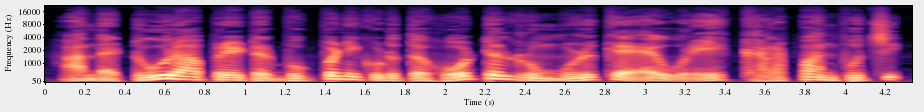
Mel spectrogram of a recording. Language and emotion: Tamil, disgusted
